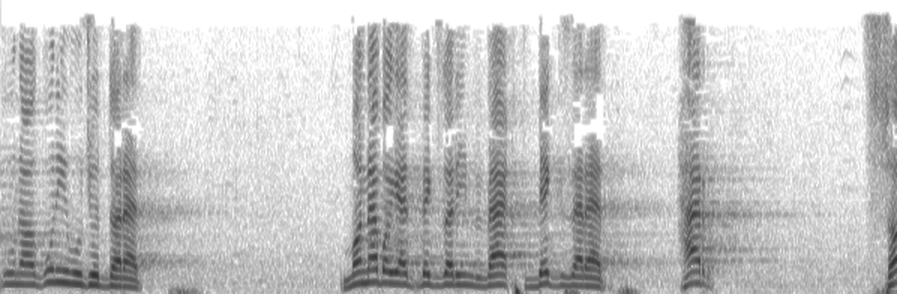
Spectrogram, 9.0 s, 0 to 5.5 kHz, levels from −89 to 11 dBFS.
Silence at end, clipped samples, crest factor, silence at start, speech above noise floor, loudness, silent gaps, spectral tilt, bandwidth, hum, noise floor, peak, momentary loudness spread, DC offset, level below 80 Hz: 0 s; under 0.1%; 16 dB; 0 s; 35 dB; -18 LUFS; none; -7.5 dB/octave; 5.4 kHz; none; -53 dBFS; -4 dBFS; 21 LU; under 0.1%; -38 dBFS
